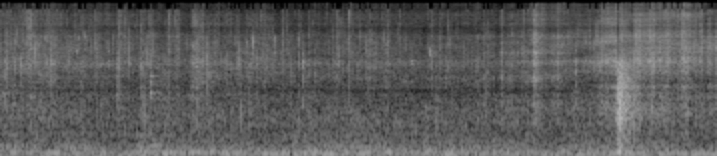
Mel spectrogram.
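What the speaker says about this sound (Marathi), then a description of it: "मिरच्या तेल टाकून भाजून घेतल्या." Green chillies roast in hot oil in a pan, a steady close sizzle and crackle with occasional stirring scrapes and a louder hiss near the end, no talk.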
